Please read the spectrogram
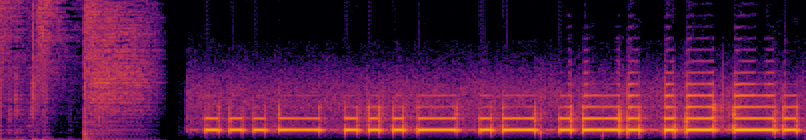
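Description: Music fading out in the first second, then a single high beep switched on and off in quick, irregular short and long pulses, like Morse code or telegraph keying.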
